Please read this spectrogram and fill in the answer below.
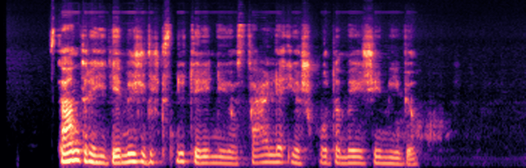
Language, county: Lithuanian, Alytus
